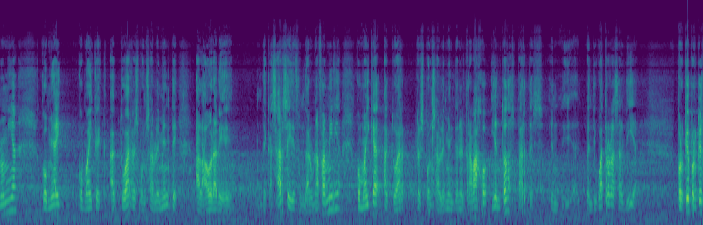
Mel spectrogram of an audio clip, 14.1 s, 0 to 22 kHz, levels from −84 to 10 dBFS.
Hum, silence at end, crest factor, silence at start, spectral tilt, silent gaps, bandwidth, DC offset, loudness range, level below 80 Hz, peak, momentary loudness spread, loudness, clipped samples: none; 0 s; 22 dB; 0 s; -2 dB/octave; none; 15.5 kHz; under 0.1%; 3 LU; -56 dBFS; 0 dBFS; 18 LU; -21 LUFS; under 0.1%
